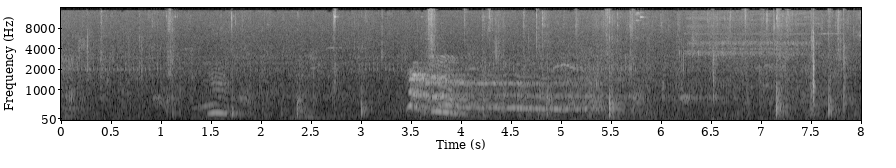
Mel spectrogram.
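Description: A dog whining: one drawn-out, wavering call about three and a half seconds in, lasting about two seconds, with a shorter faint one before it, amid a few soft clicks.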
